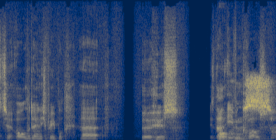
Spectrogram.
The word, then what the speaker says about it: Aarhus: Aarhus? Is that Aarhus. even close? Aarhus.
